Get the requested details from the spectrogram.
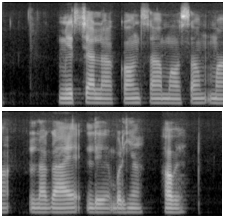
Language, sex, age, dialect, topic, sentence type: Chhattisgarhi, male, 18-24, Northern/Bhandar, agriculture, question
